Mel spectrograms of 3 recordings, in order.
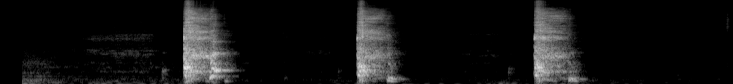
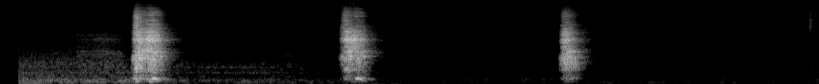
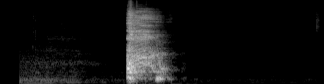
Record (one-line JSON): {"three_cough_length": "7.3 s", "three_cough_amplitude": 32766, "three_cough_signal_mean_std_ratio": 0.3, "exhalation_length": "8.2 s", "exhalation_amplitude": 32768, "exhalation_signal_mean_std_ratio": 0.24, "cough_length": "3.2 s", "cough_amplitude": 32768, "cough_signal_mean_std_ratio": 0.26, "survey_phase": "beta (2021-08-13 to 2022-03-07)", "age": "45-64", "gender": "Female", "wearing_mask": "No", "symptom_none": true, "smoker_status": "Ex-smoker", "respiratory_condition_asthma": false, "respiratory_condition_other": false, "recruitment_source": "REACT", "submission_delay": "6 days", "covid_test_result": "Negative", "covid_test_method": "RT-qPCR", "influenza_a_test_result": "Negative", "influenza_b_test_result": "Negative"}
